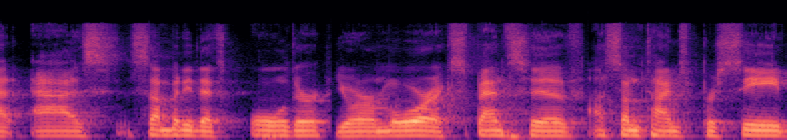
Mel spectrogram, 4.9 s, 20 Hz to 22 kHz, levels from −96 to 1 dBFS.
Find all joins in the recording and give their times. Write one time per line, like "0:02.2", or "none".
0:02.1
0:03.7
